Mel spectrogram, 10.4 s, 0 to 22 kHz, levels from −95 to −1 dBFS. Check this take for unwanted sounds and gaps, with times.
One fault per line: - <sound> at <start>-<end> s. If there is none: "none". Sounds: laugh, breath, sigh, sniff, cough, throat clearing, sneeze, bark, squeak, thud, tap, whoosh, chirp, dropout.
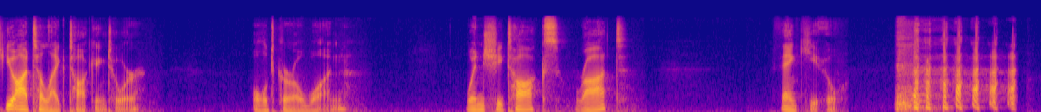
- laugh at 8.9-10.2 s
